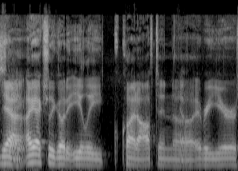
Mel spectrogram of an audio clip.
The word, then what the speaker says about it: Ely: country and came to Ely Nevada now the book said it wrong he said either said he'll I didn't yeah it's Ely and it's Nevada not Nevada that's kind of like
